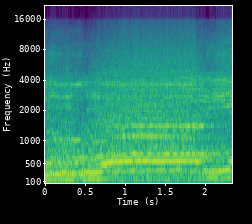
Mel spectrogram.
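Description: Loud gospel singing, led by a man's voice through a handheld microphone, holding a long note that rises slightly about half a second in.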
